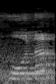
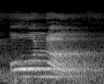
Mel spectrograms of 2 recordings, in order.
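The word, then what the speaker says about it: honour: Let's see some other examples, dash ऑनर, लिखा हुआ क्या है, लिखा हुआ है एच, एच रिटन है, ओनर में आ रहा है एच, बट हम इसे क्या बोलते हैं, होनर तो नहीं बोलते ना, इसे प्रोनाउंस करो, कैसे प्रोनाउंस करोगे, एच जो है वो साइलेंट हो जाता है बोलने में, लिखने में आता है बट बोलने में वो साइलेंट हो जाता है, इसे हम बोलेंगे ओनर।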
